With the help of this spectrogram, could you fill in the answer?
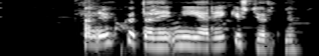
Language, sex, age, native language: Icelandic, female, 40-49, Icelandic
